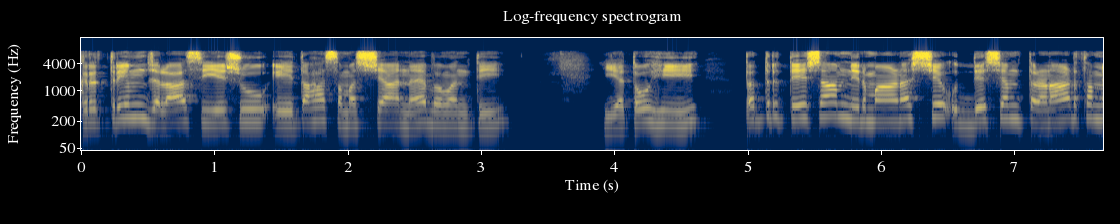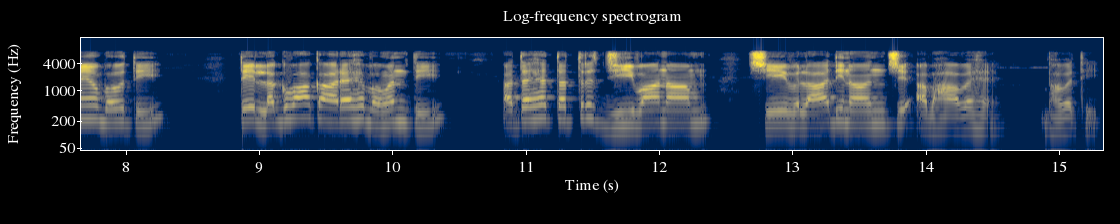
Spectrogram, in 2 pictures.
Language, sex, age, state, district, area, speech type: Sanskrit, male, 18-30, Rajasthan, Jaipur, rural, spontaneous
